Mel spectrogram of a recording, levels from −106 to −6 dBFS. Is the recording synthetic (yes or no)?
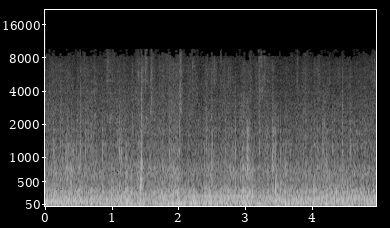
no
